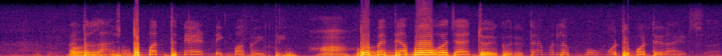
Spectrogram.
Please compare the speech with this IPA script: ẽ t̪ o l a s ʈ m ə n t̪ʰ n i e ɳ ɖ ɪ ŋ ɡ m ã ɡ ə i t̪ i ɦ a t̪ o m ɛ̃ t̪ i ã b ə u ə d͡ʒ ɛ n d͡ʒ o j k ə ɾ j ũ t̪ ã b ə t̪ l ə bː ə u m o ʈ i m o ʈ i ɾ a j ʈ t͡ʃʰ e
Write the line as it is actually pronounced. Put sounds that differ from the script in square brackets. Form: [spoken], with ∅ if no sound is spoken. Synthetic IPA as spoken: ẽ t̪ o l a s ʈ m ə n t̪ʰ n i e ɳ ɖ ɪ ŋ ɡ m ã ɡ ə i t̪ i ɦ a t̪ o m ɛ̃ t̪ [j] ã b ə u ə d͡ʒ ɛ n d͡ʒ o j k ə ɾ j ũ t̪ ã [m] ə t̪ l ə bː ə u m o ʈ i m o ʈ i ɾ a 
